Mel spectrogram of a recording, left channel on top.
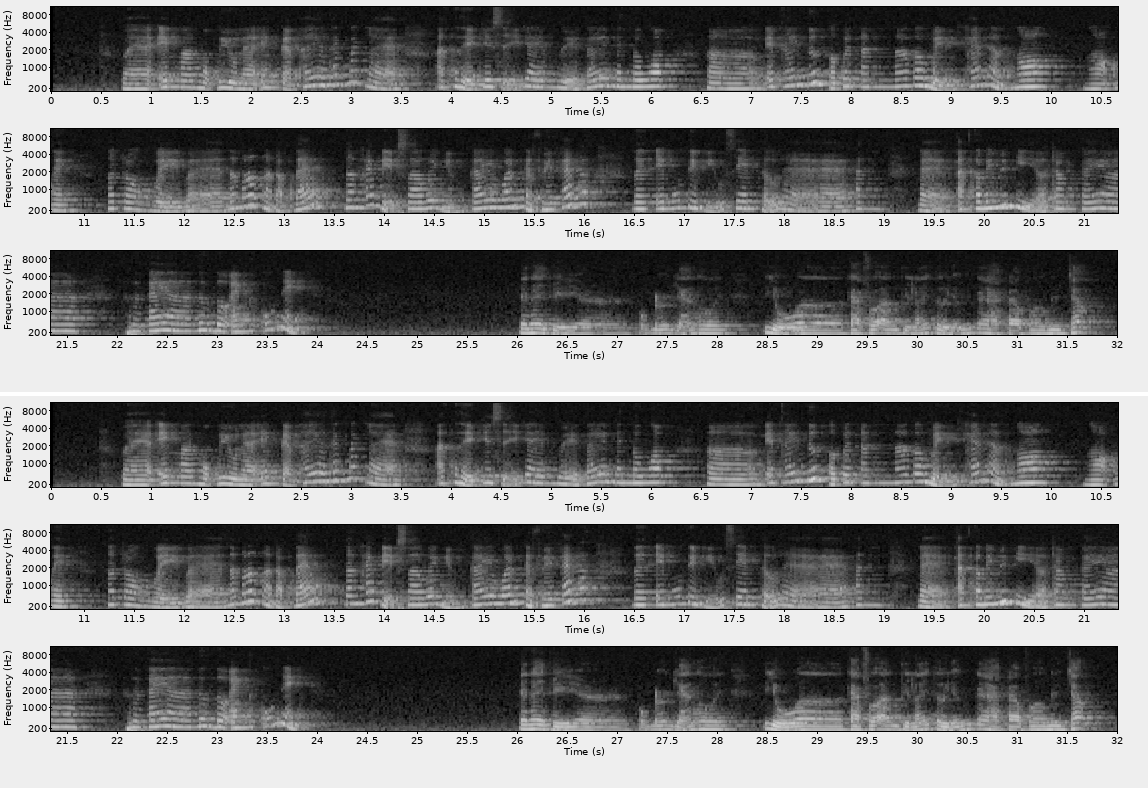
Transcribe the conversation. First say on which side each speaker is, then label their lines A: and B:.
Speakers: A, on the right; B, on the right.
A: và em ờ, một điều là em cảm thấy ờ, thắc mắc là anh có thể chia sẻ cho em về cái menu không? Ờ, em thấy nước ở bên anh nó có vị khá là ngon, ngọt này, nó tròn vị và nó rất là độc đáo, nó khác biệt so với những cái quán cà phê khác á. Nên em muốn tìm hiểu xem thử là anh là anh có bí quyết gì ở trong cái ờ, cái ờ, nước đồ ăn nước uống này
B: cái này thì ờ, cũng đơn giản thôi ví dụ ờ, cà phê anh thì lấy từ những cái hạt cà phê nguyên chất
